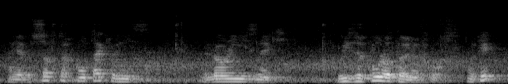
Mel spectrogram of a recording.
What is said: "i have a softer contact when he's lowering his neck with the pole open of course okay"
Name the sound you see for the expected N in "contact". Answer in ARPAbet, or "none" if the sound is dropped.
none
